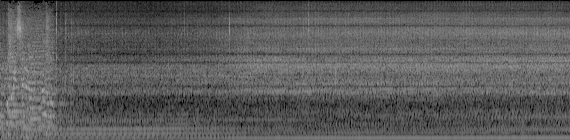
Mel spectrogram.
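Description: A car engine drones steadily while the car drives along, its pitch holding level. Music ends about a second in, and the sound cuts off abruptly at the end.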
